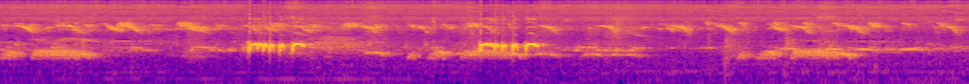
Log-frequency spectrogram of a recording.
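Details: Zebra dove kept as a pet gives two brief pulsed coo bursts a couple of seconds apart. Mellow lower cooing fills the gaps, and a busy chorus of high chirps from other birds continues throughout.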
